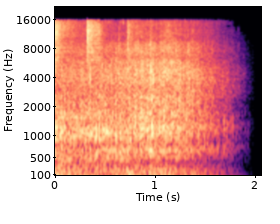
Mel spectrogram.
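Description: A Hyundai SUV driving past on a gravel road, its tyres crunching over the gravel along with the engine. The sound fades out and is gone shortly before the end.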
